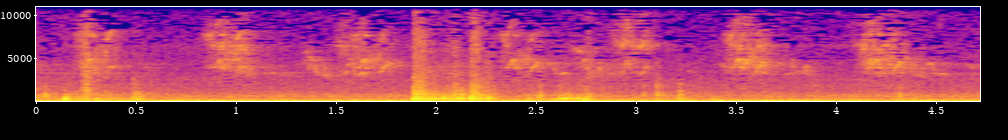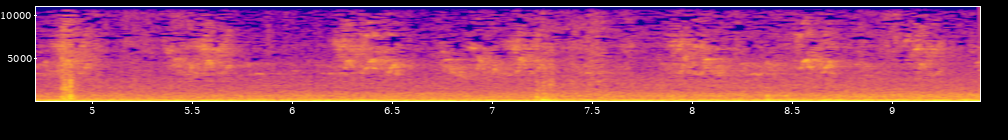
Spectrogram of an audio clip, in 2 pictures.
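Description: Small birds chirping repeatedly over a steady low outdoor rumble, with a brief clunk about two seconds in.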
